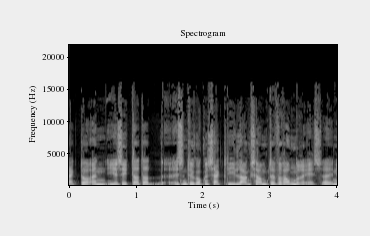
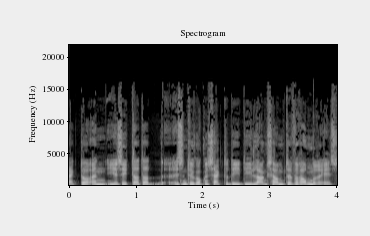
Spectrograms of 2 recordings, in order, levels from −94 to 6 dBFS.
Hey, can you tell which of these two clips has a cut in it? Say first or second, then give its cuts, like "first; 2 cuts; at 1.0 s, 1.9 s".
first; 1 cut; at 2.3 s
